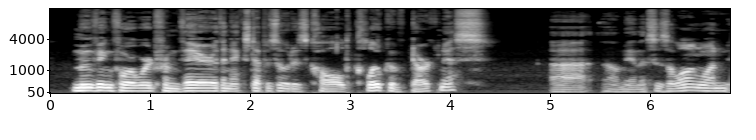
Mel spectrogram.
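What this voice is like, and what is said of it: Usual voice. Nothing is said of it.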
